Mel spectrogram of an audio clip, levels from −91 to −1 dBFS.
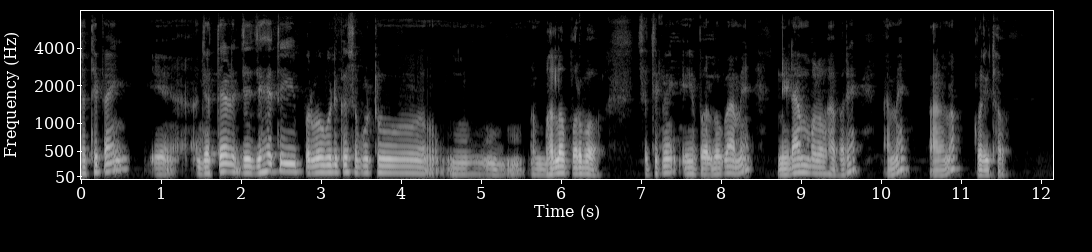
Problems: constant background noise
